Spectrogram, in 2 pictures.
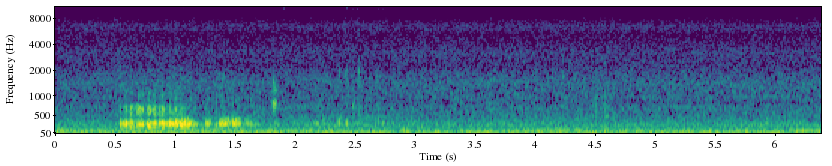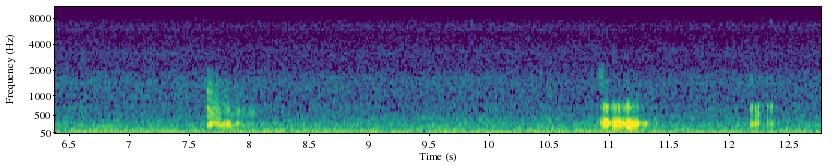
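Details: ASMR recording of an adult's hungry stomach during digestion: several irregular gurgling rumbles. Bowel sounds (borborygmi).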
